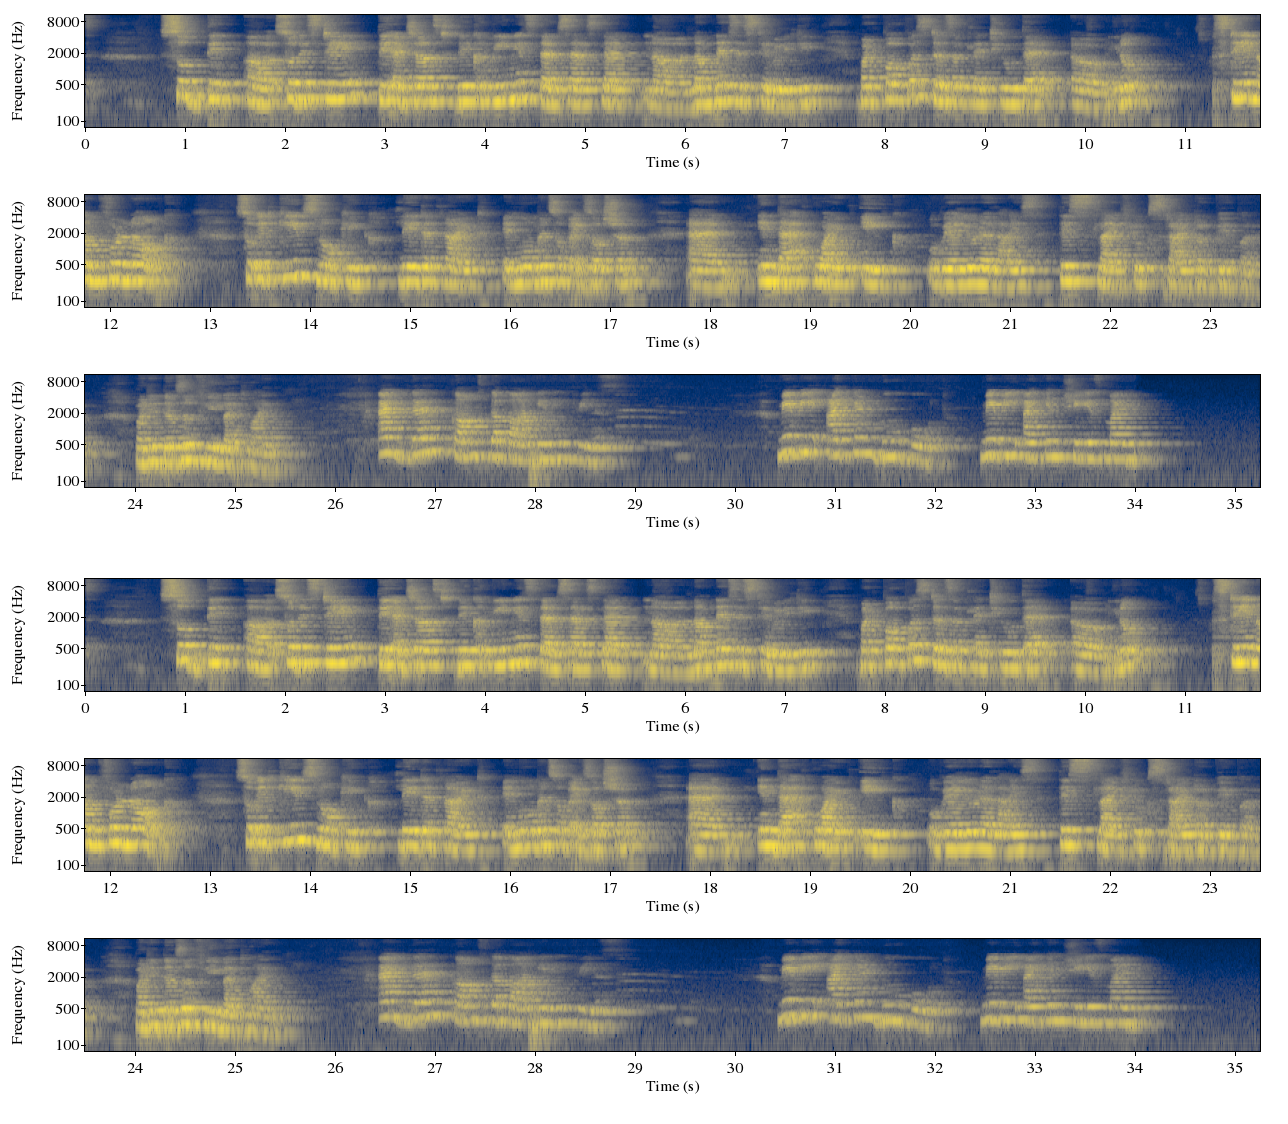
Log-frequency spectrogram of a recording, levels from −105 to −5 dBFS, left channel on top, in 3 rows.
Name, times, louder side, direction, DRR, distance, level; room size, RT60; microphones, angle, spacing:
voice 1, 0.8-7.3 7.7-10.5 11.3-12.6 13.3-14.6 14.9-15.6 15.9-17.3 17.8-18.2 18.5-19.8 20.2-21.2 21.5-23.4 24.0-25.4, equal, 20° right, 1.2 m, -20 dB
voice 2, 26.3-28.9 30.3-32.1 32.4-34.0, left 3 dB, 30° left, 0.3 m, -25 dB
2.9 x 2.7 x 4.0 m
head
